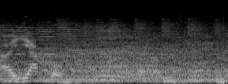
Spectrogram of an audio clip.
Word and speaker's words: Ajiaco: <font color=#E9AD2EFF>Yeah.</font> <font color=#E9AD2EFF>This one is Sobrebarriga en Salsa,</font> (Failed attempt at pronunciation) <font color=#E9AD2EFF>and this is Ajiaco.</font> And... <font color=#E9AD2EFF>Ajiaco.</font> Ah-jee-ah-co.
